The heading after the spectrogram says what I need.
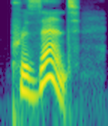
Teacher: shift that stress over to the second syllable, present, and now it's a verb, meaning to give something.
